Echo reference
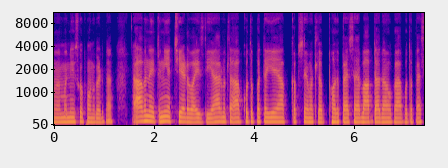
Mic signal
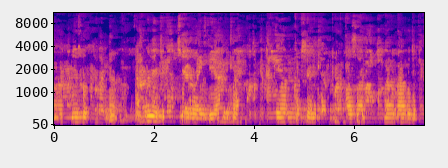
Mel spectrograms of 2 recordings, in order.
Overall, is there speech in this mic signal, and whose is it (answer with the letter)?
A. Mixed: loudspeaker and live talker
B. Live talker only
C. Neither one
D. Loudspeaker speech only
D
